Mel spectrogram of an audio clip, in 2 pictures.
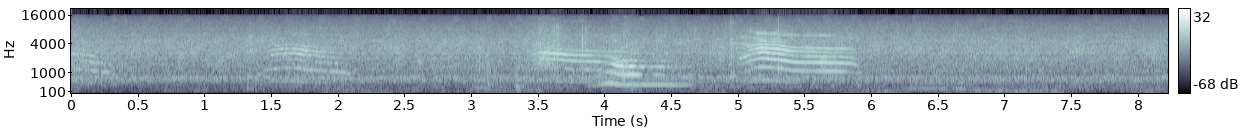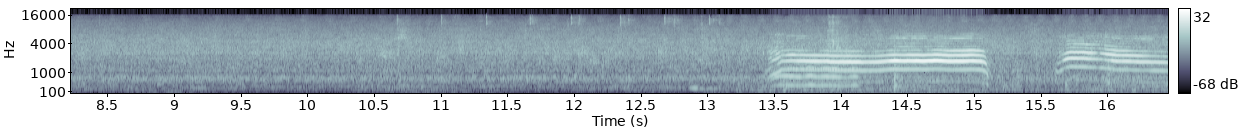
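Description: Orange-and-white stray cat meowing for treats while a churu is brought out. Three short falling meows in the first six seconds, then a long, louder drawn-out meow about thirteen and a half seconds in, and another short one just after.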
